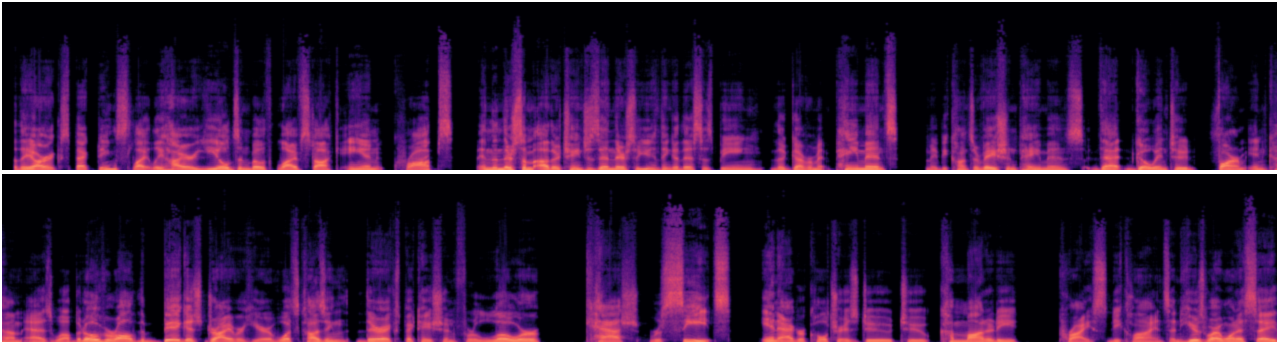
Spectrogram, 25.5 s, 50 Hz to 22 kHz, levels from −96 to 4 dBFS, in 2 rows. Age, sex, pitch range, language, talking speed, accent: 30-49, male, 120-145 Hz, English, 165 wpm, American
